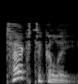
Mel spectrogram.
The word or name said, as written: tactically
